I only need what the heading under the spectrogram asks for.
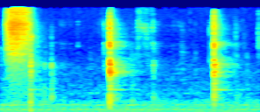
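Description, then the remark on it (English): A bottle of George Jensen sparkling rosé is opened with a short burst of fizzy hiss, followed by two sharp, crisp clicks about a second apart, with no talking. “You can open that. So today we're going to be drinking a George Jensen sparkling rosé.”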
